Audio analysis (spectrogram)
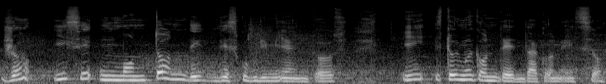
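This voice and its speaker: A woman speaks very slowly at a medium pitch, her voice swinging very widely up and down over noticeable background noise. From France, Paris. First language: French (speaking Spanish). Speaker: theatre translator. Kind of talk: interview. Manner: halting, many fillers.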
